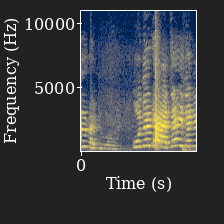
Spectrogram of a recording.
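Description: Excited children's voices laughing and squealing in rough play, with one sharp smack of hands about one and a half seconds in.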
